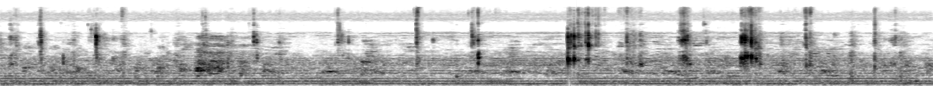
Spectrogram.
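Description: A person chewing and biting a raw green pod with the mouth close to the microphone: wet mouth clicks and a few crunchy bites, the loudest about halfway through and again near the end, over a steady low hum.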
